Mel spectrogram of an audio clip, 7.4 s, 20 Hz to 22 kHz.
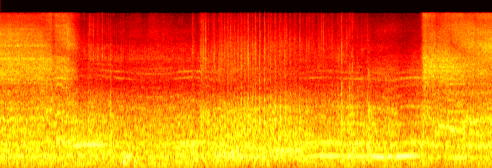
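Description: Japa 395 firewood processor running off a tractor's PTO, with a steady drone of engine and hydraulics. The saw chain rasps through an ash log during the first second and starts cutting again about six seconds in. In between, the cutting stops while split pieces are pushed through the splitting wedge.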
